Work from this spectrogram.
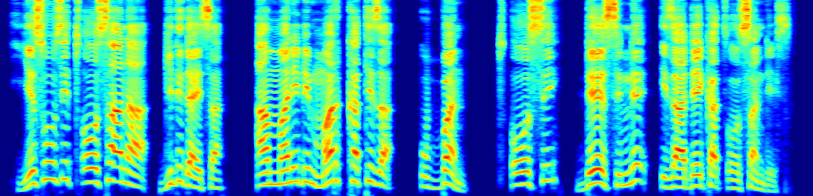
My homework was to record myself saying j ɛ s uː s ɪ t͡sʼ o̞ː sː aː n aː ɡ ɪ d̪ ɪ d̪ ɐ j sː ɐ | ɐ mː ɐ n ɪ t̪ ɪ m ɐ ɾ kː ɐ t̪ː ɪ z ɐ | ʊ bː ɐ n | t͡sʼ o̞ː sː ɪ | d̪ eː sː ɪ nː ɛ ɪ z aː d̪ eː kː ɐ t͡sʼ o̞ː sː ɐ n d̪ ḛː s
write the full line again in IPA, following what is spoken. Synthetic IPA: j ɛ s uː s ɪ t͡sʼ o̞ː sː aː n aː ɡ ɪ d̪ ɪ d̪ ɐ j sː ɐ | ɐ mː ɐ n ɪ d̪ ɪ m ɐ ɾ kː ɐ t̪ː ɪ z ɐ | ʊ bː ɐ n | t͡sʼ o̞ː sː ɪ | d̪ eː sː ɪ nː ɛ ɪ z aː d̪ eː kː ɐ t͡sʼ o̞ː sː ɐ n d̪ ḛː s

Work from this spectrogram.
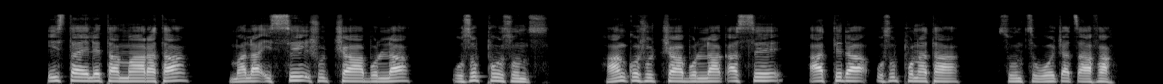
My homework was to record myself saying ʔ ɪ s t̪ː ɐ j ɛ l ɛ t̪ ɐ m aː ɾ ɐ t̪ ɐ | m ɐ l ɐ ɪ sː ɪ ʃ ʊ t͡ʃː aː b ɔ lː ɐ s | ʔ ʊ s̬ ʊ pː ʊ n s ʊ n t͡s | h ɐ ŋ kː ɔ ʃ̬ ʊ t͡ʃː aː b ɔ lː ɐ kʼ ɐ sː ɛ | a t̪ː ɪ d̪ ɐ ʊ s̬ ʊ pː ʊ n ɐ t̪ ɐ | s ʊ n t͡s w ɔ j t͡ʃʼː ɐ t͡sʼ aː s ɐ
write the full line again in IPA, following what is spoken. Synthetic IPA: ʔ ɪ s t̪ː ɐ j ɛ l ɛ t̪ ɐ m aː ɾ ɐ t̪ ɐ | m ɐ l ɐ ɪ sː ɪ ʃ ʊ t͡ʃː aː b ɔ lː ɐ | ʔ ʊ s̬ ʊ pː ʊ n s ʊ n t͡s | h ɐ ŋ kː ɔ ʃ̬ ʊ t͡ʃː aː b ɔ lː ɐ kʼ ɐ sː ɛ | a t̪ː ɪ d̪ ɐ ʊ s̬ ʊ pː ʊ n ɐ t̪ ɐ | s ʊ n t͡s w ɔ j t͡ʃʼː ɐ t͡sʼ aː f ɐ

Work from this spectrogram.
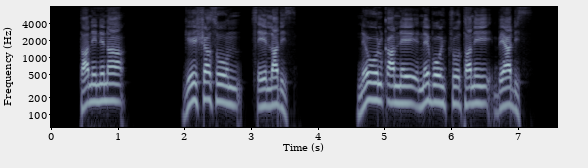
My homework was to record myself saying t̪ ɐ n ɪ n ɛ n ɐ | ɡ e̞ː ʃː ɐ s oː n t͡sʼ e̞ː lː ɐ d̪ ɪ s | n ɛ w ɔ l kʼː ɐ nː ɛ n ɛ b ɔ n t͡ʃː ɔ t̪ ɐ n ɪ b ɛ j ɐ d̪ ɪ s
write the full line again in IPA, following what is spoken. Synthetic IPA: t̪ ɐ n ɪ n ɛ n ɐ | ɡ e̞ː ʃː ɐ s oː n t͡sʼ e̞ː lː ɐ d̪ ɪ s | n ɛ w ɔ l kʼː ɐ nː ɛ n ɛ b ɔ n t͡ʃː ɔ t̪ ɐ n ɪ b ɛ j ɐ d̪ ɪ s

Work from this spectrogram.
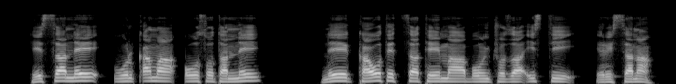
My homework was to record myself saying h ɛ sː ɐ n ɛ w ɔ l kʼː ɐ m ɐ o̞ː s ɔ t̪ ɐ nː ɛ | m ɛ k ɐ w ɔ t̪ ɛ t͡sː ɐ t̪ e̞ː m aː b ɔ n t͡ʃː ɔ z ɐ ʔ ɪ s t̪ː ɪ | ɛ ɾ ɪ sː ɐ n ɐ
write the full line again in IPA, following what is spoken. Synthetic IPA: h ɛ sː ɐ n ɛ w ɔ l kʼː ɐ m ɐ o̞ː s ɔ t̪ ɐ nː ɛ | n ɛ k ɐ w ɔ t̪ ɛ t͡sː ɐ t̪ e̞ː m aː b ɔ n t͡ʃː ɔ z ɐ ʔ ɪ s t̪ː ɪ | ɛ ɾ ɪ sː ɐ n ɐ

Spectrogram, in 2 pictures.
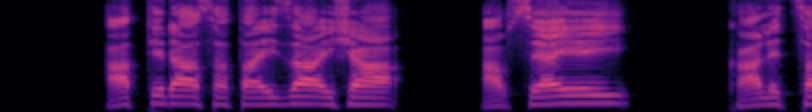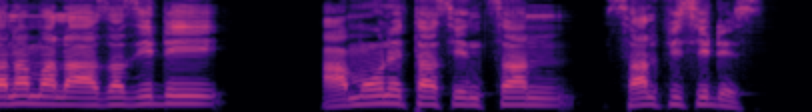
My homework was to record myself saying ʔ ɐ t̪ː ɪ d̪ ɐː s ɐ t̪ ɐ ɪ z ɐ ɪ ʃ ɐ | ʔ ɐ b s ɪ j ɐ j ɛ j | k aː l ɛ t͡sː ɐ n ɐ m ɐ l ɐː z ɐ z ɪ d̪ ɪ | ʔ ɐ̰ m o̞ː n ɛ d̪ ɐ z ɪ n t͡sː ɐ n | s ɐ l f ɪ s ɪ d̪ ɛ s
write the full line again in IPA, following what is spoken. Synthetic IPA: ʔ ɐ t̪ː ɪ d̪ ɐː s ɐ t̪ ɐ ɪ z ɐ ɪ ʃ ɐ | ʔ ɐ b s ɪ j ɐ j ɛ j | k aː l ɛ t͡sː ɐ n ɐ m ɐ l ɐː z ɐ z ɪ d̪ ɪ | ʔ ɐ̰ m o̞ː n ɛ t̪ ɐ s ɪ n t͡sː ɐ n | s ɐ l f ɪ s ɪ d̪ ɛ s

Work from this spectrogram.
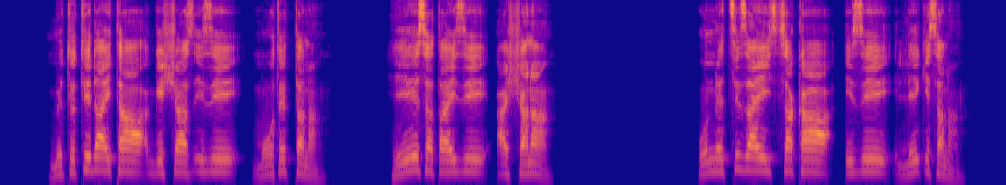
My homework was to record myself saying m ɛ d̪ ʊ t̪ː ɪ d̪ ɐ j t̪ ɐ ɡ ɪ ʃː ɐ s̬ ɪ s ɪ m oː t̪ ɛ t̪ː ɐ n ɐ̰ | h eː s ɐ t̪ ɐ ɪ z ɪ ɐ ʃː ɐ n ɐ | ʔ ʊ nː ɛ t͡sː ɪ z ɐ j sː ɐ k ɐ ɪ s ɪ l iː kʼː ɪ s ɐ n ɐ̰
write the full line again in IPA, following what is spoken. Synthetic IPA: m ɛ t̪ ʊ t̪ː ɪ d̪ ɐ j t̪ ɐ ɡ ɪ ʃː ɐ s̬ ɪ z ɪ m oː t̪ ɛ t̪ː ɐ n ɐ̰ | h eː s ɐ t̪ ɐ ɪ z ɪ ɐ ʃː ɐ n ɐ | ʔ ʊ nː ɛ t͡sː ɪ z ɐ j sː ɐ k ɐ ɪ z ɪ l iː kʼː ɪ s ɐ n ɐ̰

